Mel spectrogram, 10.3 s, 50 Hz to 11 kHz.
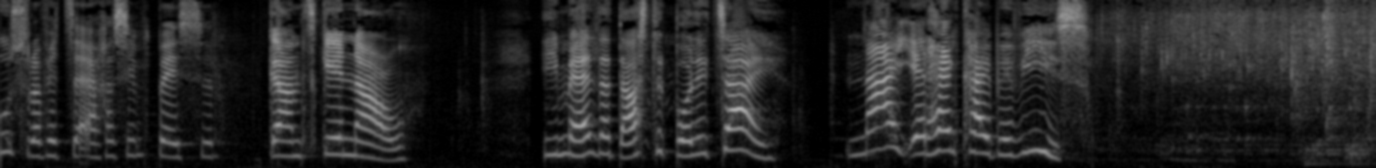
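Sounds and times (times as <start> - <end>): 
speech: 0.0 - 3.2, 4.0 - 8.3
water running from a faucet: 8.2 - 10.3.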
